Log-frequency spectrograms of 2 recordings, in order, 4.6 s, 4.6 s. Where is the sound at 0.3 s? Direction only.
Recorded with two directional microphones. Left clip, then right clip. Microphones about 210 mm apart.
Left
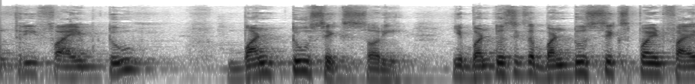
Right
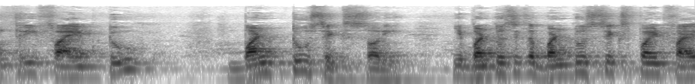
55° left (ahead or behind).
